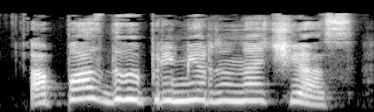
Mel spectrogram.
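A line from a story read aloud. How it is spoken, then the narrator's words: Guilty voice. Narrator (Russian): виноватым голосом продолжила она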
